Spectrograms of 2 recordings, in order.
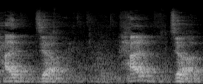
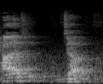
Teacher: حج, حج, تشدید, سختی کے ساتھ پڑھنا ہے. یا اس کو آسان الفاظ میں اگر ہم کہیں گے, وہ ڈیٹیل میں ہے تو اس کو 2 مرتبہ پڑھا جاتا ہے. حج, جا. تشدید اصل میں 2 چیزوں کے مجموعے کا نام ہے, ان دونوں کے مجموعے کا نام ہے.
